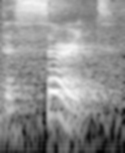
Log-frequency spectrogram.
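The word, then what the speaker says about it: dessert: Desert es postre s no solamente cambia la pronunciación de la s sino que también cambia la sílaba tónica en Desert que es desierto la sílaba la primera sílaba mientras que en Desert que significa postre la sílaba tónica es la segunda sílaba la última y tenemos destitute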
